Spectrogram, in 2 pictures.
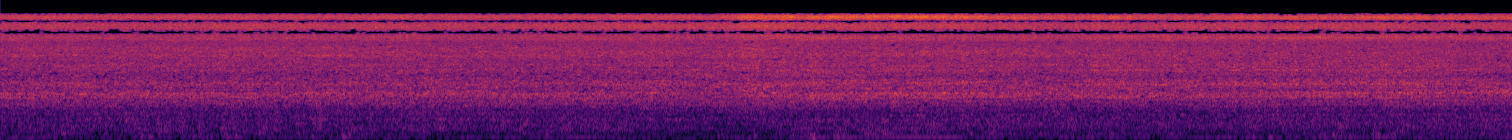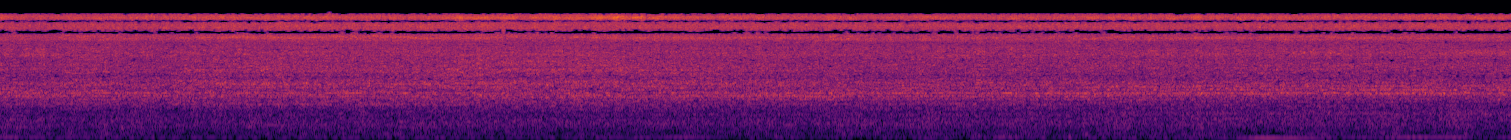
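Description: A Dyson Supersonic hair dryer running steadily while drying wet hair: a continuous rushing hiss, a little louder from about seven seconds in.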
